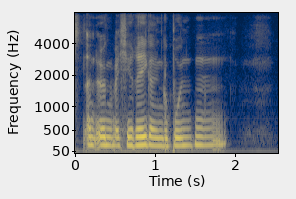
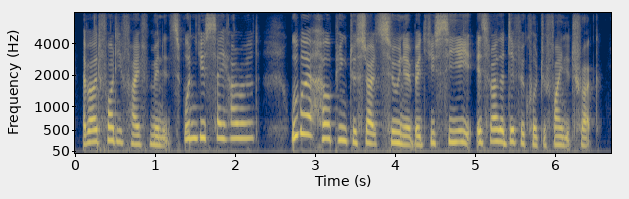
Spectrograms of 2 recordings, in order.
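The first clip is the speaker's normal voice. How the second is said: higher, chatty character voice; Maud, chatty and unbothered; 5 semitones higher than usual. Acted. Maud chatting to policeman about driving, unbothered. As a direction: start high and prattle on, settling gradually. Reads Maud's part in dialogue.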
